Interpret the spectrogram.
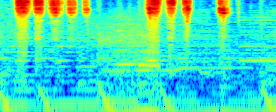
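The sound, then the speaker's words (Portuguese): A voice imitates a hi-hat cymbal with sharp, breathy 'tss' bursts: a quick run of five that fade away like an echo, then four more and a final lone hit. “você ouve aquela parte que o chimbalzinho entra, né? Que a bateria começa a entrar e ele faz.”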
